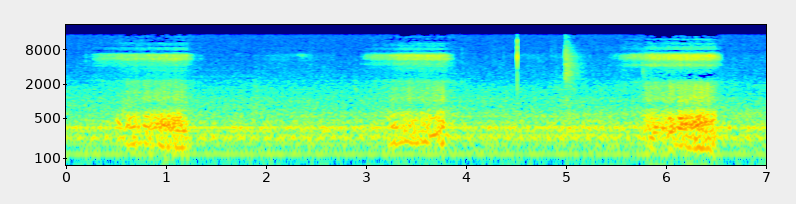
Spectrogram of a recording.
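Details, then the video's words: English Bulldog puppy named Bugsy snoring while asleep: three raspy, rattling breaths about every two and a half seconds, each with a hissing high edge, plus a couple of sharp clicks between them. "Snoring English Bulldog puppy Bugsy"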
